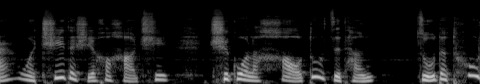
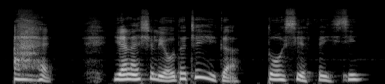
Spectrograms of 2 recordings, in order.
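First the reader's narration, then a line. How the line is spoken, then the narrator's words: Hurried, laughing. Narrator (Chinese): 袭人便忙笑道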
